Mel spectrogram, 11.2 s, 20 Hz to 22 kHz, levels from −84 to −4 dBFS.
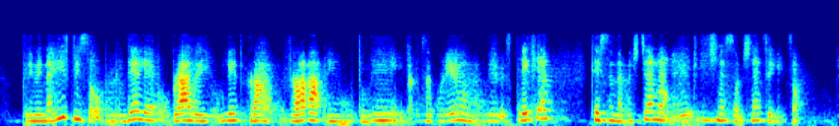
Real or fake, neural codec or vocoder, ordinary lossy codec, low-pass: fake; codec, 44.1 kHz, 0.9 kbps, DAC; Opus, 32 kbps; 7.2 kHz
